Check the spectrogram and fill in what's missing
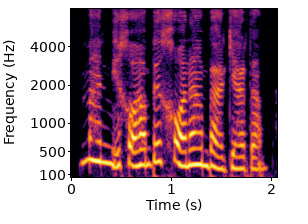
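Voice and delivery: put-on high, plaintive young girl's voice; pleading girl. A narrator's reading. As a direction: plead to be let go, pitched well up. Captive girl pleads to leave.

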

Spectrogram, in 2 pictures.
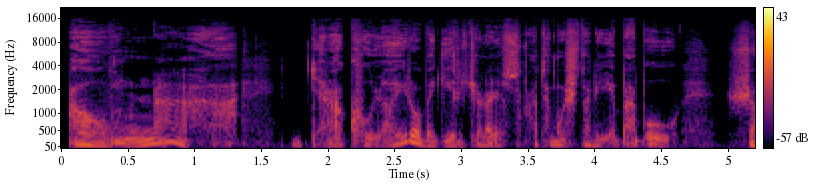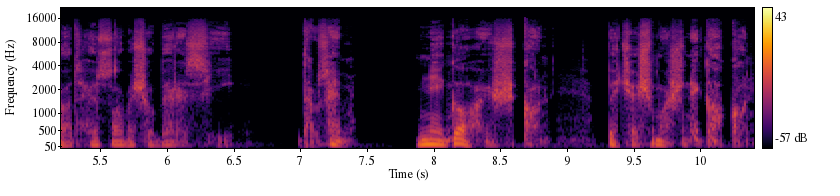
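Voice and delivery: low, hushed coaching aside; whispering. A narrator's reading. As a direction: whisper instructions to the pupil on the quiet. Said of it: "باز با پچ پچ گفت".

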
